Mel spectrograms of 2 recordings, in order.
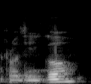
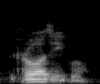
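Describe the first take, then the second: First: The stress is on the last syllable. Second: The stress is on the first syllable. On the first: "La última" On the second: "O la antepenúltima"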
